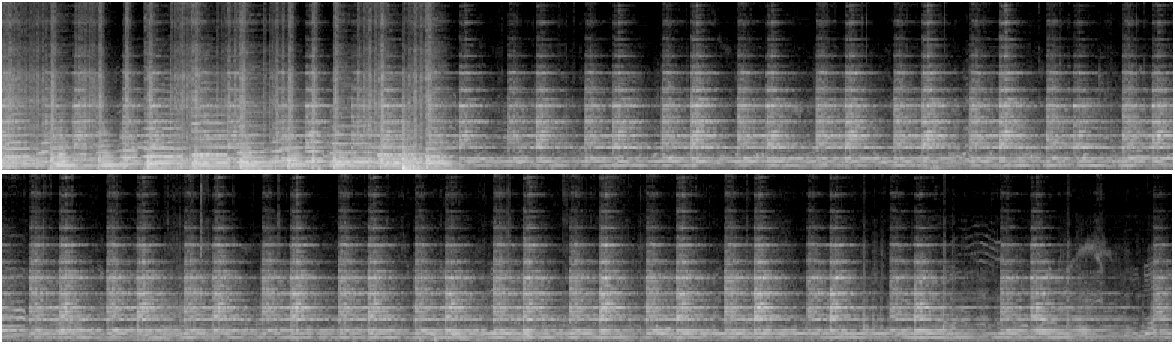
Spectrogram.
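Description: A brass band with drums plays until about six seconds in and then stops. Church bells then ring on their own in quick, even strikes at several fixed pitches.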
